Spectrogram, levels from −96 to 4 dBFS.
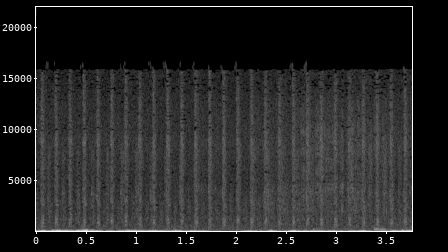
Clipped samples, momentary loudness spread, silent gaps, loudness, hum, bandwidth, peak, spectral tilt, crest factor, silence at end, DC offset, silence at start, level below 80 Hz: under 0.1%; 19 LU; none; -35 LUFS; none; 15.5 kHz; -6 dBFS; -4 dB/octave; 20 dB; 0 s; under 0.1%; 0 s; -28 dBFS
